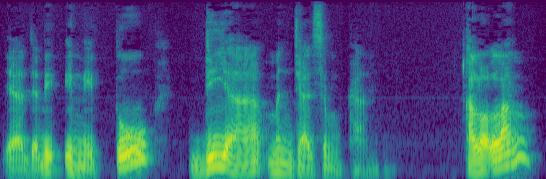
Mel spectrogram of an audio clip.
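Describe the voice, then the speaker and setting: Male religious teacher, slow and patient, low husky voice, lively intonation, online grammar class. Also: dull audio. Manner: patient explaining, answering students by name, chuckles. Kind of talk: online Arabic grammar lesson.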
